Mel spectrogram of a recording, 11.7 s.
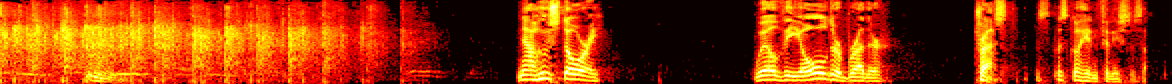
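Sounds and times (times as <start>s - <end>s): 
audience clapping hands: 0.0s - 4.5s
speech: 5.2s - 6.1s, 7.6s - 8.9s, 9.8s - 11.6s.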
